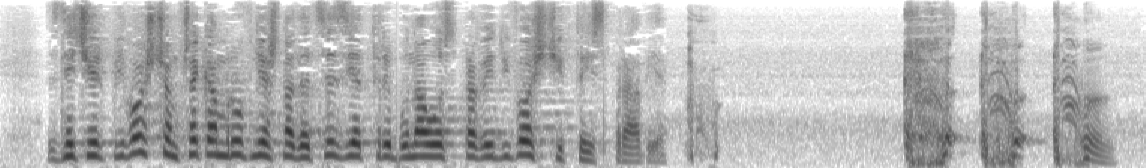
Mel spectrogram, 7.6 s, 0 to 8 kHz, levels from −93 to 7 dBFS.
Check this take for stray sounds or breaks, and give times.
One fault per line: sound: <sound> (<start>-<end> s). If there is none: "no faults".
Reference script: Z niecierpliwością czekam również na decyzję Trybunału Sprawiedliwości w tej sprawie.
sound: cough (4.5-4.8 s)
sound: cough (6.0-7.5 s)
